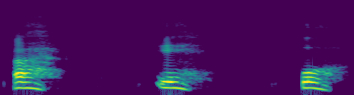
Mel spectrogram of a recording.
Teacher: یہ سانس کو چھوڑتے ہوئے اب وسط حلق والا ہا ہے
